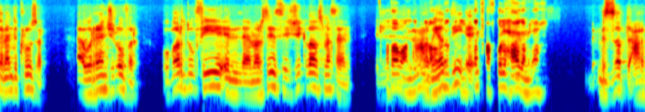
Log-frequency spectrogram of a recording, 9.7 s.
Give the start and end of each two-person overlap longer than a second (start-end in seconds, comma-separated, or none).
5.8-7.2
